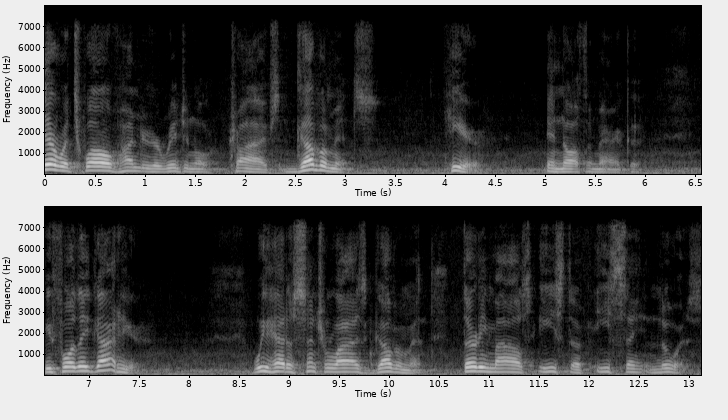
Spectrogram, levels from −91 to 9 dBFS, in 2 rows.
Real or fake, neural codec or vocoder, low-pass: fake; codec, 16 kHz, 4 kbps, FunCodec, trained on LibriTTS, 50 frames a second; 7.2 kHz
